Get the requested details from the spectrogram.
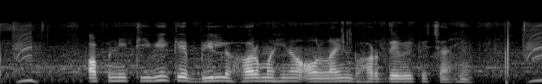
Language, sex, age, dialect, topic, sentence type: Bhojpuri, male, <18, Northern, banking, statement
